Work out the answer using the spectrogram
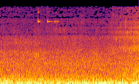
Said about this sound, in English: Breathing in, holding your breath, feeling the beating of the heart, the gentle waves lapping up against the shore. They've changed their rhythm in a matter of minutes.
